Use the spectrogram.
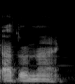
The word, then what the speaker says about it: Adonai: Sometimes they'll just have a kamans, but a lot of times they'll put that just to remind us, hey, we don't pronounce this. We say Adonai, right?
